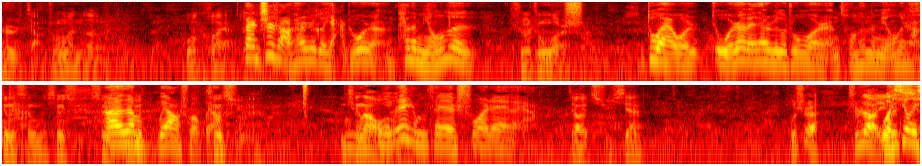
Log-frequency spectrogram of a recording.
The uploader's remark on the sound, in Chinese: 现场录制 我们受邀参加播客全球年会。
